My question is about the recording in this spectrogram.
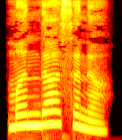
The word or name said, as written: ಮುಂತಾಸನ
